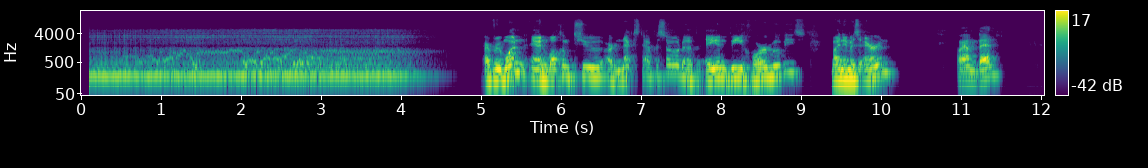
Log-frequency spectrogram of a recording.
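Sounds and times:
static hiss: 0.1s - 4.6s
electrical hum: 0.1s - 4.7s
faint warbling tones: 0.1s - 4.7s.

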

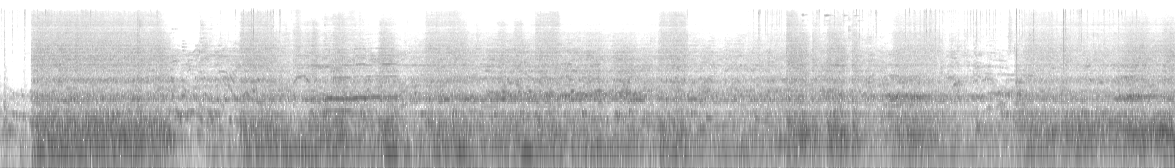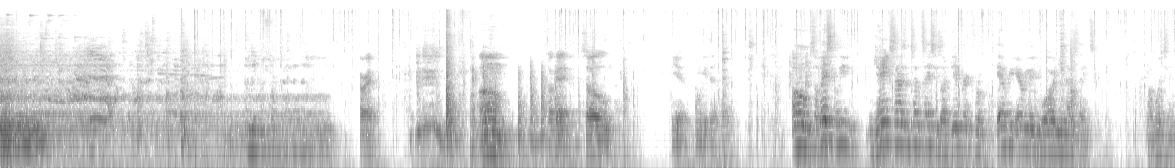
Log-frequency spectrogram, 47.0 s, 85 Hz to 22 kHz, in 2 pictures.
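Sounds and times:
film soundtrack through tv speakers: 0.0s - 47.0s.

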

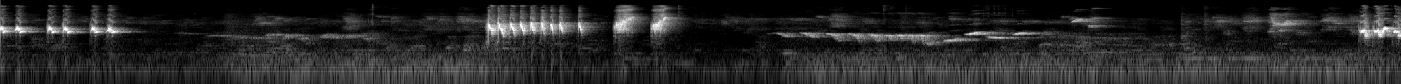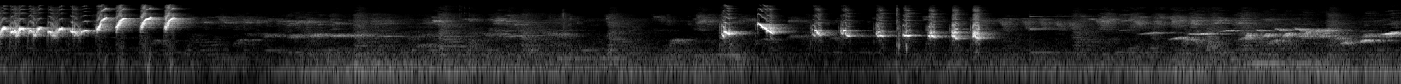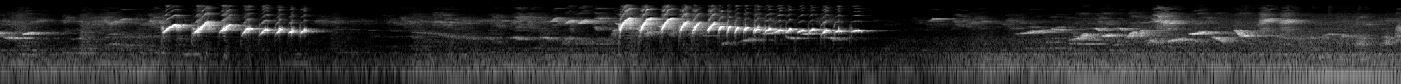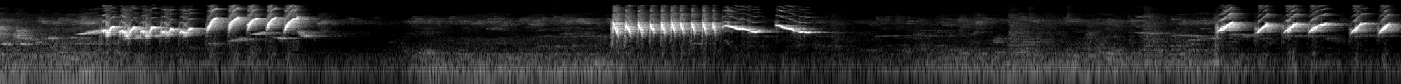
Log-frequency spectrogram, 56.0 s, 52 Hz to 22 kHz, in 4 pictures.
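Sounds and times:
bird singing: 20.6s - 56.0s.

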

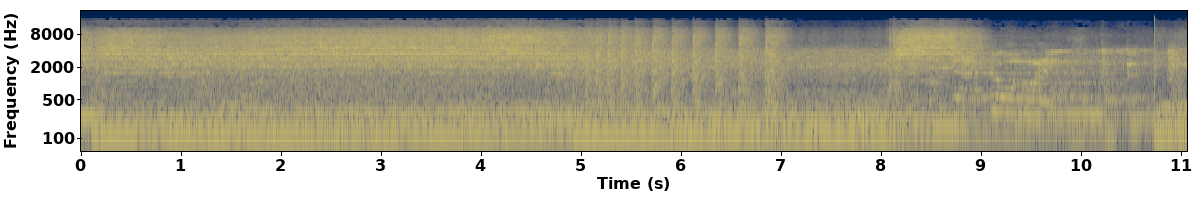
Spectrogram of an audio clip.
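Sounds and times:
electric guitars holding loud chord: 0.0s - 11.0s.

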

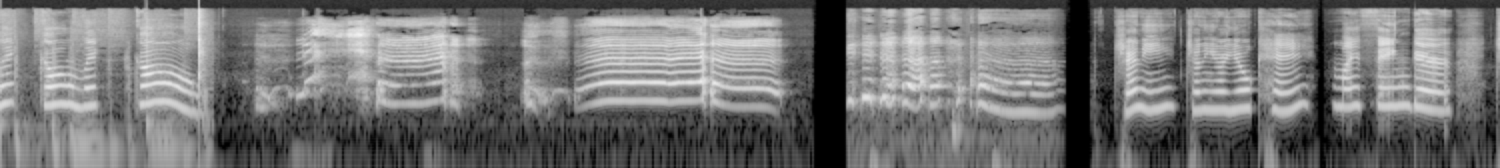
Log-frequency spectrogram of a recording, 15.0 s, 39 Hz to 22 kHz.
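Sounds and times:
child crying in pain: 2.6s - 7.9s.

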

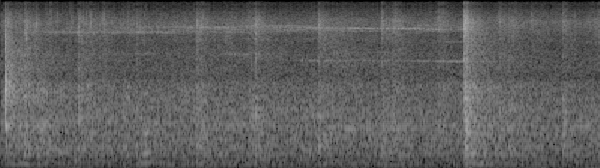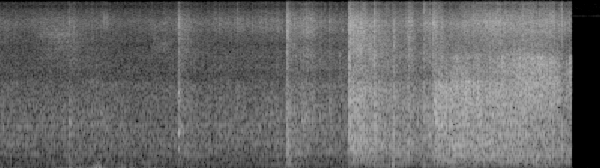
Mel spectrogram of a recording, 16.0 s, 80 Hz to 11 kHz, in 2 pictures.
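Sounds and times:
skateboard clacks: 0.0s - 1.4s, 10.3s - 15.6s
skateboard wheels rolling: 0.0s - 15.6s
skateboard grinding on concrete: 10.0s - 15.6s.

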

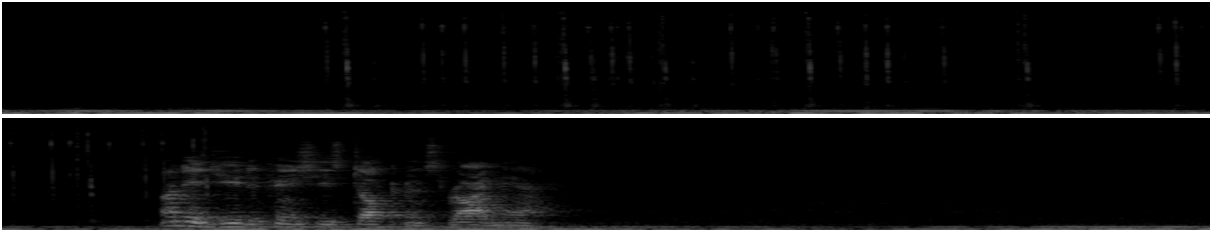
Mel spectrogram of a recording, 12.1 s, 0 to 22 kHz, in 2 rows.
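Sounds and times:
steady low hum: 0.0s - 12.0s
laptop keyboard typing: 1.6s - 7.2s.

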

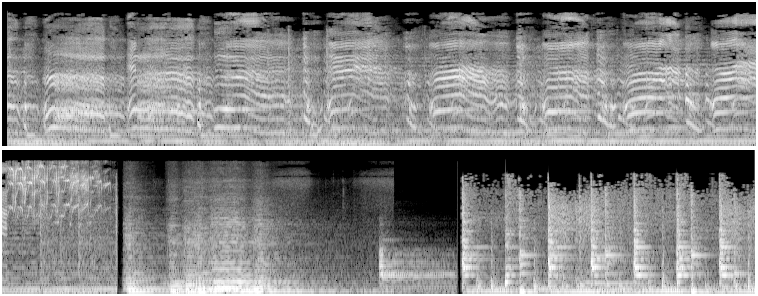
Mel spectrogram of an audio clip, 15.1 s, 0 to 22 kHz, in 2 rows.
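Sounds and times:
baby crying: 0.1s - 7.6s
low droning music: 0.1s - 14.1s.

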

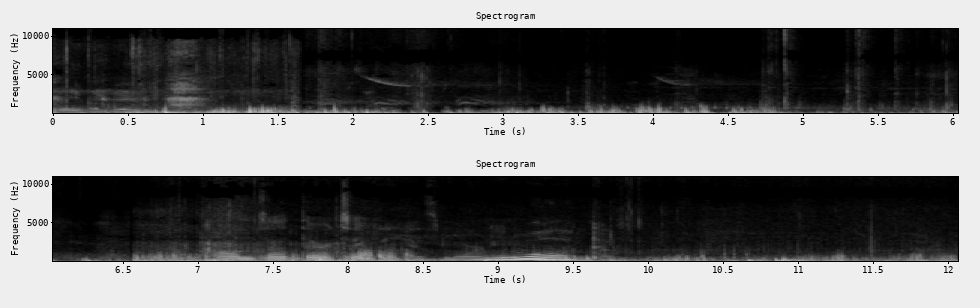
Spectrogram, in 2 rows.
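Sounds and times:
wind buffeting microphone: 0.0s - 12.0s
bird calling: 2.0s - 3.0s.

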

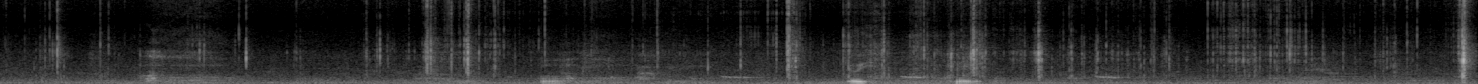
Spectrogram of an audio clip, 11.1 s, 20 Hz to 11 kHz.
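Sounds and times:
wrapping crinkling and rustling: 0.0s - 11.0s.

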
